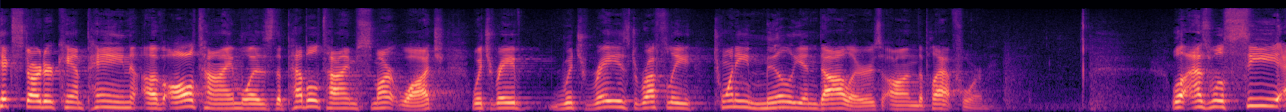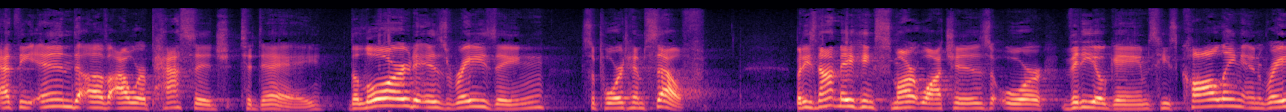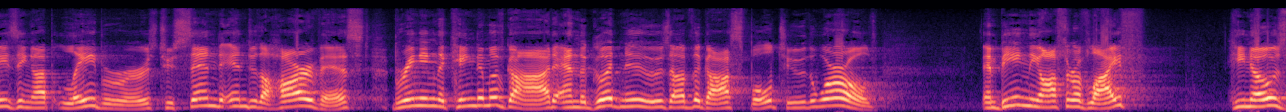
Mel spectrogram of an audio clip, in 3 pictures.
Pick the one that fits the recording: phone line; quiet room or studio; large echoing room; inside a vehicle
large echoing room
